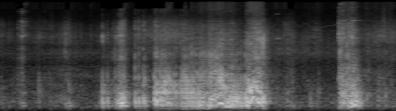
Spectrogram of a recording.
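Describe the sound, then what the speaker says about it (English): A Cabin Max travel bag is zipped up, with several short zipper pulls and then a long continuous zip, close and clear, with no talk. "let's see how it zips up now"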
